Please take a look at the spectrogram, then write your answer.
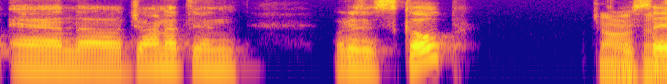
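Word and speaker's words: Schoop: is Ryan Mountcastle and Jonathan, what is it, Scope? Jonathan Did I say it right? Scope.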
